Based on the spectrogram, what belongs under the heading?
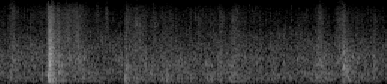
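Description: A small creek outside Lovell, beside a campsite, trickles and burbles steadily at low volume, with a sharp splash-like click near the start and a softer one toward the end; no one speaks.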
